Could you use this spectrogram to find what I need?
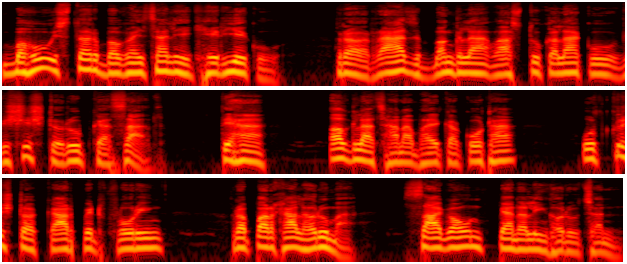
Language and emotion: Nepali, neutral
